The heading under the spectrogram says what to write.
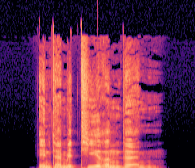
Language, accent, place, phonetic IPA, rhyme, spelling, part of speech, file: German, Germany, Berlin, [intɐmɪˈtiːʁəndn̩], -iːʁəndn̩, intermittierenden, adjective, De-intermittierenden.ogg
- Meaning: inflection of intermittierend: 1. strong genitive masculine/neuter singular 2. weak/mixed genitive/dative all-gender singular 3. strong/weak/mixed accusative masculine singular 4. strong dative plural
